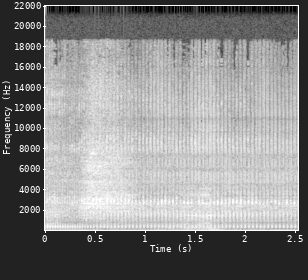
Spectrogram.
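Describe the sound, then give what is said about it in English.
A low, rumbling fart against a seat, a sputtering buzz that carries on for a couple of seconds before trailing off with a brief deeper tone. It is fairly quiet, with no talking. “Can you guys hear me farting on YouTube?”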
